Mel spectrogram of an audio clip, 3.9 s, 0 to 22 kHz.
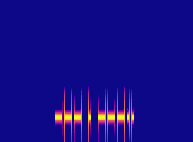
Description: Morse code, heard as a keyed tone, about 25 wpm, 700 Hz. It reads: OE8
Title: Callsign Prefixes for Top 100 DXCC - 25wpm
